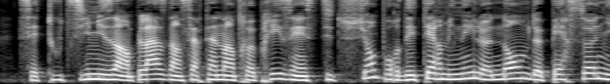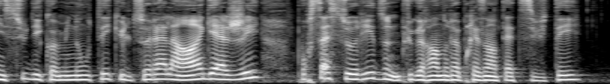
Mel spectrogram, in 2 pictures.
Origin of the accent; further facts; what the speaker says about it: Montreal, Quebec, Canada; je suis née à Montréal, métissée d'un père béninois et d'une mère blanche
